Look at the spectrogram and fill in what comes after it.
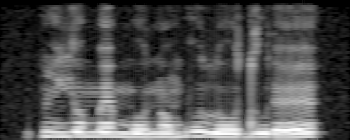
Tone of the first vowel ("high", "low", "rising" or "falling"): high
